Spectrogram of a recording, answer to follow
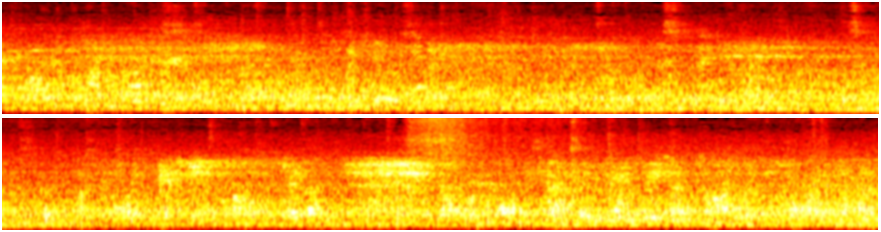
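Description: Indistinct background voices and chatter in a large hall, over a steady low hum.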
